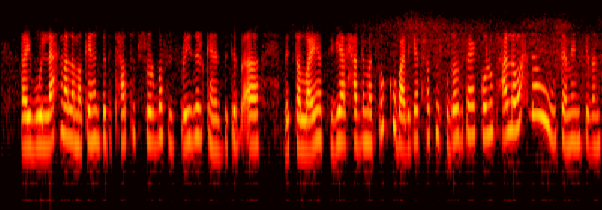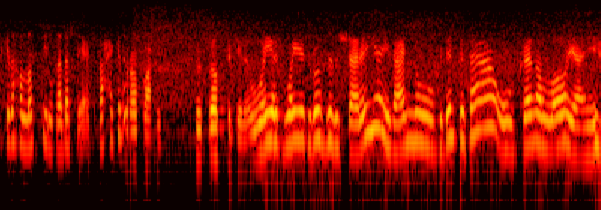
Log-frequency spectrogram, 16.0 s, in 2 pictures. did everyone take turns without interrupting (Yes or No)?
Yes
